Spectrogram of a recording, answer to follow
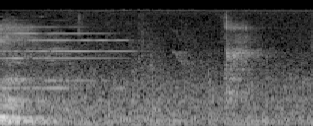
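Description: A man's lecture voice ends on a word and gives way to a pause: the hall's reverberation dies away over about a second, with faint high steady tones early in the pause and a soft click about a second and a half in.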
